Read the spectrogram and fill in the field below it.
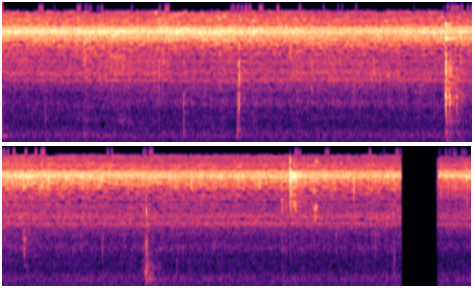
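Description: Two chopped medium tomatoes sizzle steadily in a hot frying pan, a constant bright crackle with a few louder pops and taps, then a brief cut to silence near the end.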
